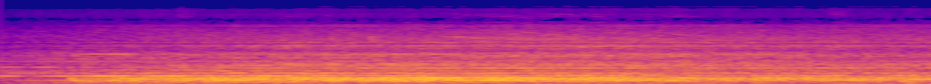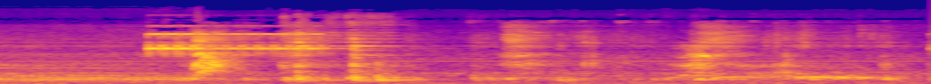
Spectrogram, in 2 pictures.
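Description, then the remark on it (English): A handheld cordless phone rings with bright, warbling electronic bursts, repeating several times in quick succession, fairly loud, after a stretch of steady low background hum. “The phone rings. She has a handheld cordless phone with her and it rings.”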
